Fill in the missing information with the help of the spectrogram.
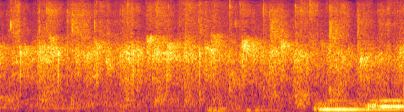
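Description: Audience applauding, with music coming in over the clapping: low, held bass notes start about three seconds in.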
